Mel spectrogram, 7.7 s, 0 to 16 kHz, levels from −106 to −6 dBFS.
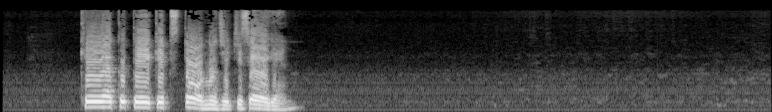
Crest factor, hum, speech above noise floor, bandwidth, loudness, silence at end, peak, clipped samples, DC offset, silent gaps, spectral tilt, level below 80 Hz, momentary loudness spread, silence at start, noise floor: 16 dB; none; 46 dB; 11.5 kHz; -18 LUFS; 4.75 s; -8 dBFS; under 0.1%; under 0.1%; none; -5.5 dB/octave; -58 dBFS; 8 LU; 0.8 s; -64 dBFS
